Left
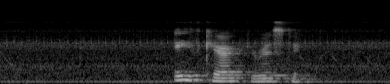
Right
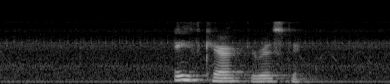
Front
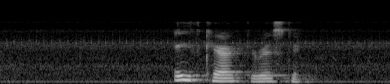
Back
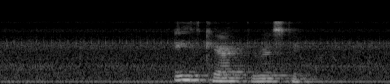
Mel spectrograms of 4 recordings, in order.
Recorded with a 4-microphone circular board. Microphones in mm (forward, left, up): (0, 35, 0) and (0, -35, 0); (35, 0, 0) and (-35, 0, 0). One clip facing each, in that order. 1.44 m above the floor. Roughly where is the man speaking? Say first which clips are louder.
Right 3 dB, front 8 dB; ahead.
